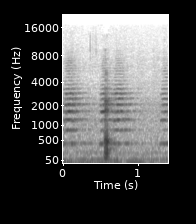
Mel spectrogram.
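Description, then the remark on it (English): A car horn sounds outside from a car driving past a house, in one long, steady honk of even pitch lasting the whole moment, fairly faint, with a brief noisy burst partway through. “All right, somebody driving past my house, apparently, yeah, they found their horn.”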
